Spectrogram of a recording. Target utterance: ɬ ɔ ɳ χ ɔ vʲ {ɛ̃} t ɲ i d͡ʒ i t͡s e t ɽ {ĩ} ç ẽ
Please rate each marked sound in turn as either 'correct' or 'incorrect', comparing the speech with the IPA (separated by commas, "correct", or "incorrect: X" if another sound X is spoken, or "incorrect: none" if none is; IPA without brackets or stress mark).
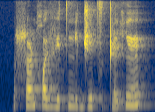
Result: incorrect: ɛ, incorrect: ẽ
